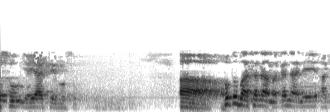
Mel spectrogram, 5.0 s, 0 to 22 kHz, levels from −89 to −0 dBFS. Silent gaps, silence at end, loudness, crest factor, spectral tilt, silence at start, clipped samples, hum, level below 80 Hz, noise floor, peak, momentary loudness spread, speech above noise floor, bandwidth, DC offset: none; 0.05 s; -15 LUFS; 18 dB; -4 dB/octave; 0 s; under 0.1%; none; -60 dBFS; -60 dBFS; 0 dBFS; 13 LU; 44 dB; 4.1 kHz; under 0.1%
